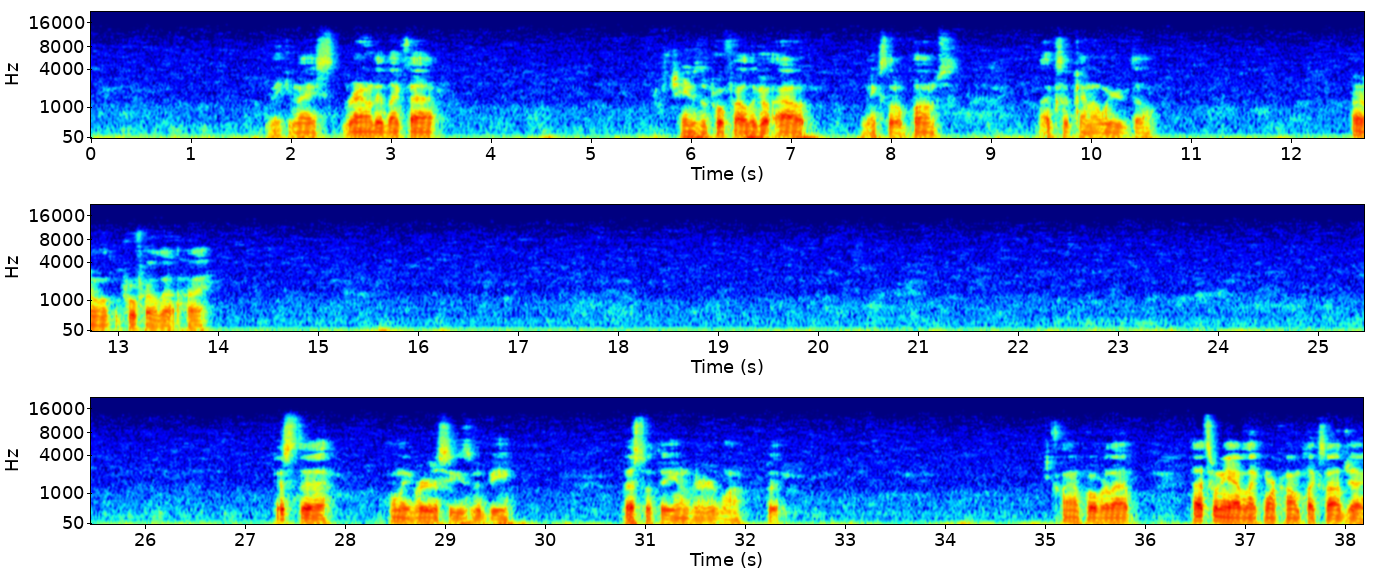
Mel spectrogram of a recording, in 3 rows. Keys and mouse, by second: 0.0-1.9 middle drag, 2.0 middle click, 4.5-6.5 drag, 6.5-9.1 middle drag, 10.0-22.0 drag, 23.3-24.5 drag, 24.6 middle click, 25.5-27.1 drag, 27.1 middle click, 29.9 click, 30.7 middle click, 32.7-34.4 drag, 34.4 middle click, 34.8-38.1 drag.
